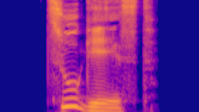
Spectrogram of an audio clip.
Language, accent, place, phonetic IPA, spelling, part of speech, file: German, Germany, Berlin, [ˈt͡suːˌɡeːst], zugehst, verb, De-zugehst.ogg
- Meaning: second-person singular dependent present of zugehen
